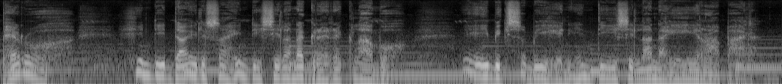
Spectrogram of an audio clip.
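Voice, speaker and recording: An actor playing a guilt-ridden, ailing Filipino father in a radio drama, halting and heavy-hearted. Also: medium pitch, expressive, close to an everyday voice. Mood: sorrowful, regretful. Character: guilt-ridden, ailing father grieving his family's hardship. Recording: music behind the voice.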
